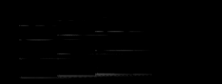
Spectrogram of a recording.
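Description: Faint bell-like chime notes: three struck in quick succession, each higher than the last, ringing on and fading away. This is the intro of a music track.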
